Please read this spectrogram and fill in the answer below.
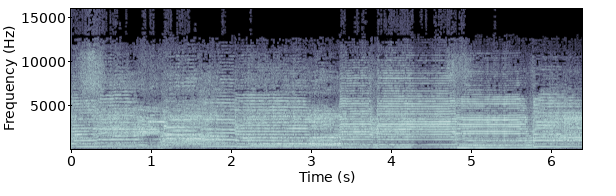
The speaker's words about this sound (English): their little girl's playing a clarinet, and somebody's playing a saxophone, somebody else is playing a piano, and they're all singing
